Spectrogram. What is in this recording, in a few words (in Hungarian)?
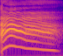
"bungee", Hungarian; Worms Armageddon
